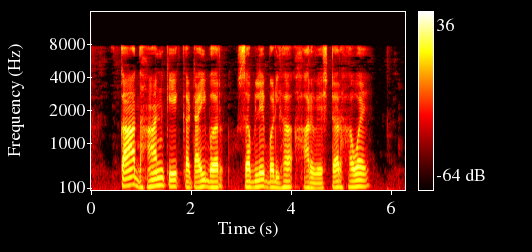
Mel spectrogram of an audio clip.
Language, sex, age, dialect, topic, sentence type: Chhattisgarhi, male, 36-40, Western/Budati/Khatahi, agriculture, question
